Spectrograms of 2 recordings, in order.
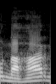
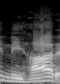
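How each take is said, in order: First: नहार said with a short plain "na" first syllable; common wrong form. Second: निहार with a clear "ni" first syllable; correct Urdu form. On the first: Guest showing the host the wrong Urdu form नहार with plain "na". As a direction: say नहार the way people usually mispronounce it. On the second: Guest correcting the host with the proper Urdu निहार, "ni" first syllable. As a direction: say निहार carefully with "ni", not "na". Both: Shown as a demonstration. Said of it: "असल जो लफ्ज़ है वो नहार नहीं है".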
